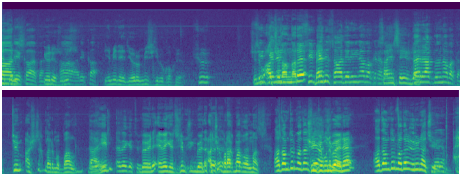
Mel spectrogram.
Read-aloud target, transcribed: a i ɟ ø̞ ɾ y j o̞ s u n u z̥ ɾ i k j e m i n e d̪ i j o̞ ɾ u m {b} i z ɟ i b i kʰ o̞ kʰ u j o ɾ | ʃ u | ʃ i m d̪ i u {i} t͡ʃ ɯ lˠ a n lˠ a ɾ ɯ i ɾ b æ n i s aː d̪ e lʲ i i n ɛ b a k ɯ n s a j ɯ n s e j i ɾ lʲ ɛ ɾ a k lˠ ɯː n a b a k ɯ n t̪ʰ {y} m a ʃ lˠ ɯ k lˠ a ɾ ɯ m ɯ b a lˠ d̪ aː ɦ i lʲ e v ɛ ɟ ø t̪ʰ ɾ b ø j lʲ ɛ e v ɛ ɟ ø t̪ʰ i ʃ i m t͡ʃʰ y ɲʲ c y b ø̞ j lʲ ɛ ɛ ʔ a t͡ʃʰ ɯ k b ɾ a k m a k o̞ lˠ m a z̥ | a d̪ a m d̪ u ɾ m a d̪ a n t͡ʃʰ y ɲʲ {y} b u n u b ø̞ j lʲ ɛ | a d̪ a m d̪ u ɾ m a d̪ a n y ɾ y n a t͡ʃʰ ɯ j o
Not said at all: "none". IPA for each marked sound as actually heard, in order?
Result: b, a, y, y

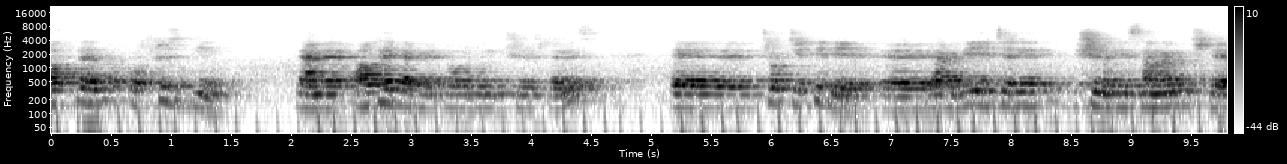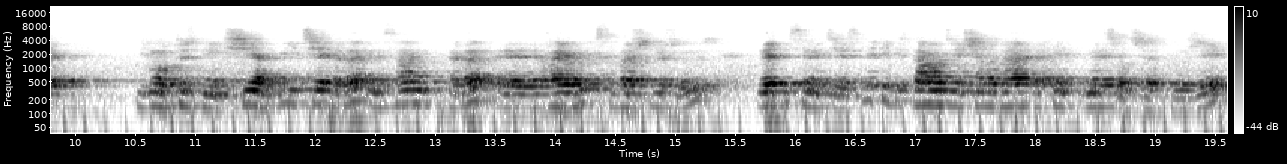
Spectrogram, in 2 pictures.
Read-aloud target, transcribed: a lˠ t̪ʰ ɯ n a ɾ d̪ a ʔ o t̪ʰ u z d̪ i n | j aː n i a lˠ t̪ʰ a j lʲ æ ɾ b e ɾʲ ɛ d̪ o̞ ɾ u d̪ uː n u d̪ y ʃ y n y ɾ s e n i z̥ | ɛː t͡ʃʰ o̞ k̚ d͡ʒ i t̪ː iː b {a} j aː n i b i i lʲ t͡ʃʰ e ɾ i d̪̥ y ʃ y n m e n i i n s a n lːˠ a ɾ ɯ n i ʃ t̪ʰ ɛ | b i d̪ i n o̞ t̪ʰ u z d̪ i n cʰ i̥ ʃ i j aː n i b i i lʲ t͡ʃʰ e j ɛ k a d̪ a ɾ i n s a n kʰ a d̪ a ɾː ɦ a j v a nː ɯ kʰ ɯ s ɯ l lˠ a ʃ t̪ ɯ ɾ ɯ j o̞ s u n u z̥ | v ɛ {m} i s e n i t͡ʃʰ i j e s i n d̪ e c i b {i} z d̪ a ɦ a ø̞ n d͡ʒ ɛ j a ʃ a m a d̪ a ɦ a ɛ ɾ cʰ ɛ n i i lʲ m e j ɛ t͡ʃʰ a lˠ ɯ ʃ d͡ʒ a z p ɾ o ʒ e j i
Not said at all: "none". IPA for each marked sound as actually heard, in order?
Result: i, b, i

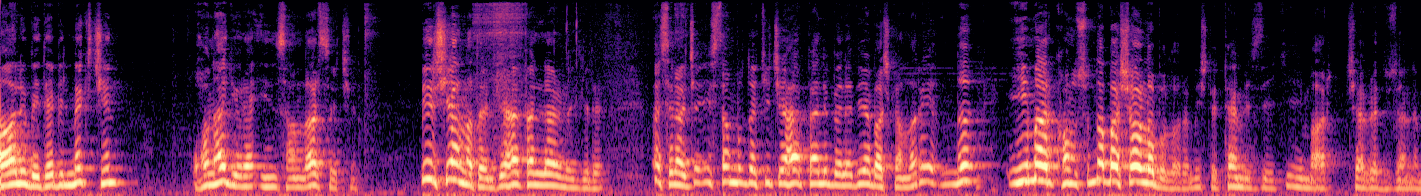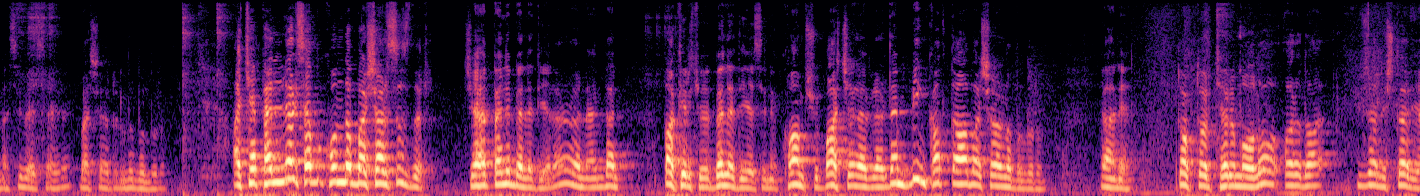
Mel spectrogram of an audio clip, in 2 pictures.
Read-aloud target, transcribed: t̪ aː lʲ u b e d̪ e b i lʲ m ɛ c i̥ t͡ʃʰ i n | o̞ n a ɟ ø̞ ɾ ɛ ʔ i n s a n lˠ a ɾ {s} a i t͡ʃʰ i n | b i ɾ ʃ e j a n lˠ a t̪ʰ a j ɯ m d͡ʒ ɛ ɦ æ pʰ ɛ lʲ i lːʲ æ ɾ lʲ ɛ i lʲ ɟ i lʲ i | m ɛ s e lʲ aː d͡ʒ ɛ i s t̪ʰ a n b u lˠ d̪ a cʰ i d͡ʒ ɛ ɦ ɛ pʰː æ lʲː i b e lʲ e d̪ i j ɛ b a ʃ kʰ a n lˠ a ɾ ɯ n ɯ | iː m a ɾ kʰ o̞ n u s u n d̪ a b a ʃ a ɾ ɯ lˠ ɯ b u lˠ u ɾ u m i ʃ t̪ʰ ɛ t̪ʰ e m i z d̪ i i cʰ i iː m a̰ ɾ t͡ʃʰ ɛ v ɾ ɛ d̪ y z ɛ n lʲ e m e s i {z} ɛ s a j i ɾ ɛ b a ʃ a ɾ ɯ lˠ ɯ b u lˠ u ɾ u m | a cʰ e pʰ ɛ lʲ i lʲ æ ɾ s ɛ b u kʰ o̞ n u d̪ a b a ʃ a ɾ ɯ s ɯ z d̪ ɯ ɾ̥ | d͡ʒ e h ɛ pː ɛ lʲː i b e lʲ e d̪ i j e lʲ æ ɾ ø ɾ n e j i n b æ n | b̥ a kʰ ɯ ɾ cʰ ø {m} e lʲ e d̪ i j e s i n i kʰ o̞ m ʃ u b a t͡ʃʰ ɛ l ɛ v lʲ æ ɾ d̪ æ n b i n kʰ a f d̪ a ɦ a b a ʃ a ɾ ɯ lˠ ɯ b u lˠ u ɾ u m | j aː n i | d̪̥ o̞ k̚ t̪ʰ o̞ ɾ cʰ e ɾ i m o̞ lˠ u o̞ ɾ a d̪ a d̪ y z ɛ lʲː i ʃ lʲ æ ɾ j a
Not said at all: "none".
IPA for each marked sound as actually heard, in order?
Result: s, v, b

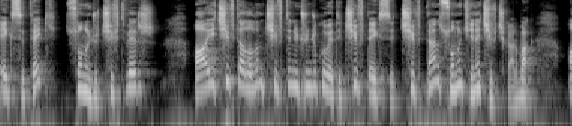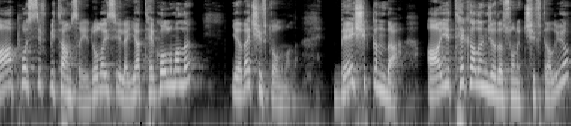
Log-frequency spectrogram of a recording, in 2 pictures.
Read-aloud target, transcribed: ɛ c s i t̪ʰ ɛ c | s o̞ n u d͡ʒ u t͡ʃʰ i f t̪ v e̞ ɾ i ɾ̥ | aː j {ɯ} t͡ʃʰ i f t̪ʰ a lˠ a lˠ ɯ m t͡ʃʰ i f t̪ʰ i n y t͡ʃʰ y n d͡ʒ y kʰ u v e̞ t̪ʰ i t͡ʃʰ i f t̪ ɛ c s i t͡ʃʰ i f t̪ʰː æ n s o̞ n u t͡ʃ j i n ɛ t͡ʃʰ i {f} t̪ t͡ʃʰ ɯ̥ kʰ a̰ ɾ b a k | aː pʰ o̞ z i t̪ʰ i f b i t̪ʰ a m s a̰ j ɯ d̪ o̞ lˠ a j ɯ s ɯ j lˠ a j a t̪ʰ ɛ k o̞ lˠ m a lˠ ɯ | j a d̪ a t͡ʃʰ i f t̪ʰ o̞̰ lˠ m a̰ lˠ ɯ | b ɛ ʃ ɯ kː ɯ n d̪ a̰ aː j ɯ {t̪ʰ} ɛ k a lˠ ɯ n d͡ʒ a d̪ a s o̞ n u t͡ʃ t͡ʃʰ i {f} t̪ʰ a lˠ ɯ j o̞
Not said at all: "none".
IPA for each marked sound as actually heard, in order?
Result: ɯ, f, t̪ʰ, f

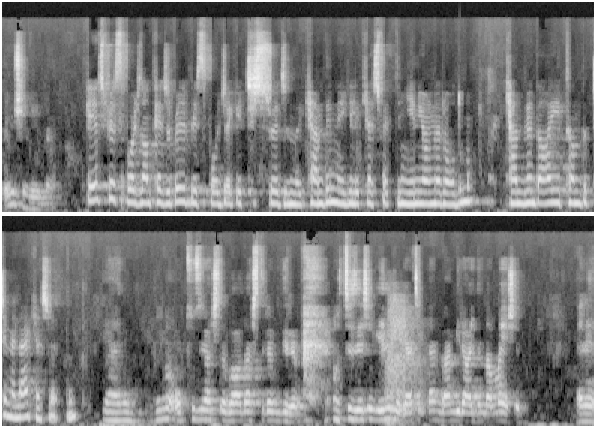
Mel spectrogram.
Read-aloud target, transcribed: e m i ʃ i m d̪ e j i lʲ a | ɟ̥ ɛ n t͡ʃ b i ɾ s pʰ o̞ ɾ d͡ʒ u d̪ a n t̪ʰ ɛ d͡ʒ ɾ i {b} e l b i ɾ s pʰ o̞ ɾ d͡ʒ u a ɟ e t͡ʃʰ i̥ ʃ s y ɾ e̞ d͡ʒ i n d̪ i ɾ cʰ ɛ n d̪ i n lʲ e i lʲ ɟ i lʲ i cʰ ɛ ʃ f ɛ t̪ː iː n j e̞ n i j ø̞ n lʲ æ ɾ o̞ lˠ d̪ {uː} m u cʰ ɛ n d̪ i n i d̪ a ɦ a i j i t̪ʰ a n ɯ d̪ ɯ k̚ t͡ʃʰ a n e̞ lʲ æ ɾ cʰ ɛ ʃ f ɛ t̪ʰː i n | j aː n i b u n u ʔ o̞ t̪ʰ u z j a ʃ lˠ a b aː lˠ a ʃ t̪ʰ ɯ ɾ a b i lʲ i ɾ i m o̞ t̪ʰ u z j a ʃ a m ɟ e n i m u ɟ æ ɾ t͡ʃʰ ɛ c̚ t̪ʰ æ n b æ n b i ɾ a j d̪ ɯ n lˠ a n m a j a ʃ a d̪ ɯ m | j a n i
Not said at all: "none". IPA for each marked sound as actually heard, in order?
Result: b, u

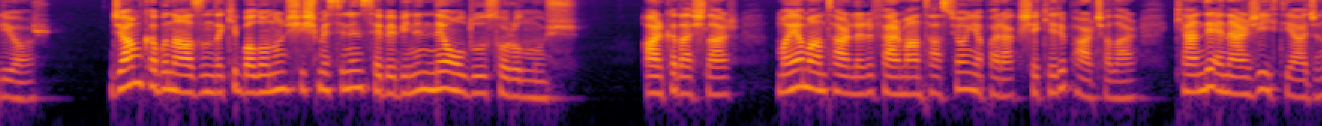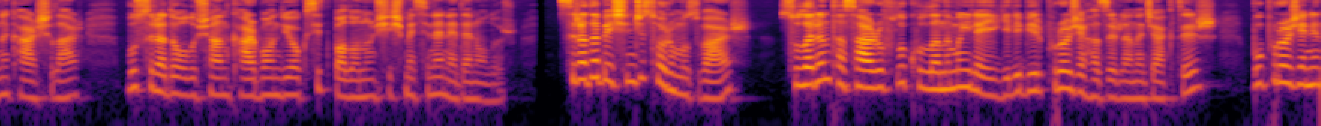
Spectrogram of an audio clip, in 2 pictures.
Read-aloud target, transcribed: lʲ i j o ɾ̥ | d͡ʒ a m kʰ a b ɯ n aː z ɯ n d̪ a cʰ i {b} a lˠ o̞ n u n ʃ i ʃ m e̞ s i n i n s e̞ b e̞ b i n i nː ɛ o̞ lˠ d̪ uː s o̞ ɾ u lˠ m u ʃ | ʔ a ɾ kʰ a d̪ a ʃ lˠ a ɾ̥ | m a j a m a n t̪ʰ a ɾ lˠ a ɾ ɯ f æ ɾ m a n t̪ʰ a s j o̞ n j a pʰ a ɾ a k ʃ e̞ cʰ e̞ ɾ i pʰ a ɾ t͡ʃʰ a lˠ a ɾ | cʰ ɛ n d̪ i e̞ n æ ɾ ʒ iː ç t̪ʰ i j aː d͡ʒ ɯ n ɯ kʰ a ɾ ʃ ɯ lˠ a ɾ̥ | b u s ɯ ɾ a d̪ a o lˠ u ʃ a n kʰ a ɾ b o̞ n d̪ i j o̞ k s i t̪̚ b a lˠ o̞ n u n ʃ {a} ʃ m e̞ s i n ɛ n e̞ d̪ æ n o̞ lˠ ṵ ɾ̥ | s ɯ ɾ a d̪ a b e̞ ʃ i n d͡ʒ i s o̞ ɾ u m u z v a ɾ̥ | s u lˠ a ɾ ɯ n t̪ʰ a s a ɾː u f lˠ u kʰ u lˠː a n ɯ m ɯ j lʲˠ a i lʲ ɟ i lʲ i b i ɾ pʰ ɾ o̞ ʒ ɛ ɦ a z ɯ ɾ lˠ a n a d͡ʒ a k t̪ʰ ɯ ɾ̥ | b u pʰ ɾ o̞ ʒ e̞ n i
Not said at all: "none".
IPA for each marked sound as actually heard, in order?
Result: b, i

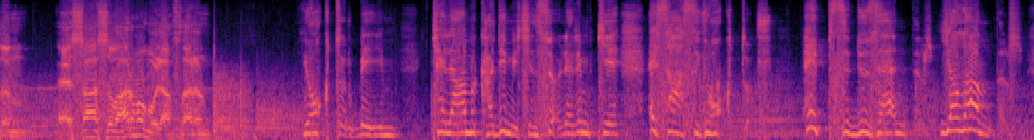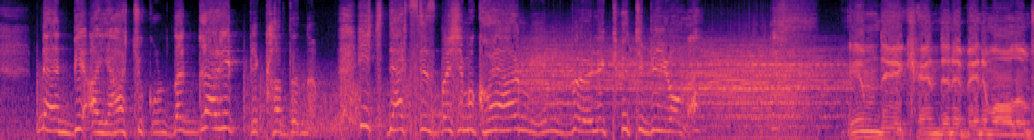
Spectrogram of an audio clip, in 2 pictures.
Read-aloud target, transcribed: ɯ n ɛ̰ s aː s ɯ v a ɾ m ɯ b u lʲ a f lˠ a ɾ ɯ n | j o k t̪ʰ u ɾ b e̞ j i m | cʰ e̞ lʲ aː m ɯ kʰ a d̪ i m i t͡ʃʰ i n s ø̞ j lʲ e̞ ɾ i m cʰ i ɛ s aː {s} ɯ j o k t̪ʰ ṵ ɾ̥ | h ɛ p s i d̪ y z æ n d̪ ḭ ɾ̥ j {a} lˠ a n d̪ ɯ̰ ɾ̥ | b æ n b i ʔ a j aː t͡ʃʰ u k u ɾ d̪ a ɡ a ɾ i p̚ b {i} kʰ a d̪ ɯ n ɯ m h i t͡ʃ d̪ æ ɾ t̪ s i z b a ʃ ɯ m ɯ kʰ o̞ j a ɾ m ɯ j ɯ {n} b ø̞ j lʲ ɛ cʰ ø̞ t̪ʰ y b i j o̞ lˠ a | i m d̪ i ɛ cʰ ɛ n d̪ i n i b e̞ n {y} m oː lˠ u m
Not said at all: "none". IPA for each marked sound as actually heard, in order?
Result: s, a, i, m, i

